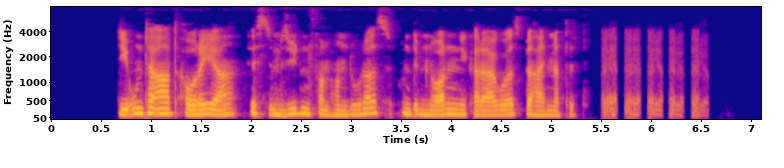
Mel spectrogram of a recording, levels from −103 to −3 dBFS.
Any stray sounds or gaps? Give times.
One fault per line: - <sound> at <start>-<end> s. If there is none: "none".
- laugh at 5.5-6.6 s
